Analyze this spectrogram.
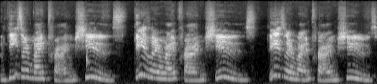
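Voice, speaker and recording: A woman puts on a cheerful character voice, high-pitched with very wide pitch swings. She goes at a very slow pace with hardly any pauses and very even loudness. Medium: actual play. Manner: repetitive, vacantly cheerful.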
